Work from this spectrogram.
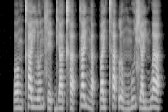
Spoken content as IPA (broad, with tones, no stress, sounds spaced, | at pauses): ɔ˨˩ ŋ kʰ a˥˧ j l o˧ n s e˨ ʔ ɡ j a˨˩ kʰ a˨ ʔ k a˥˧ j ŋ a˨ ʔ p a˧ j t̪ʰ a˦ ʔ l o˨˩ ŋ m u˦ ɕ a˧ j m w a˥˧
